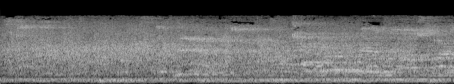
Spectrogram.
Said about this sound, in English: Dribbles the ball.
